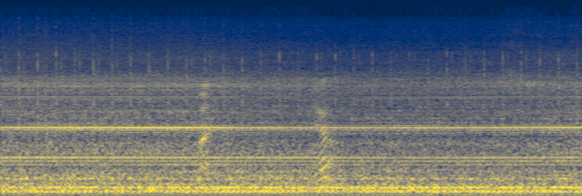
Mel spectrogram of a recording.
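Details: Diesel heater newly installed in a Dodge Journey conversion van, running as it dies down: steady soft fan whoosh with faint high tone and light fuel-pump ticks; normal running.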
